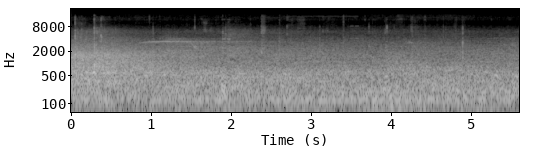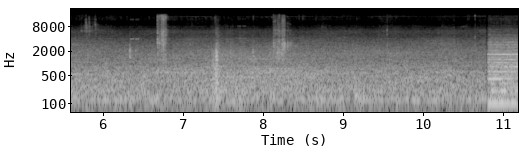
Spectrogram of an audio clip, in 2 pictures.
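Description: Voices murmur softly in a large echoing hall.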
